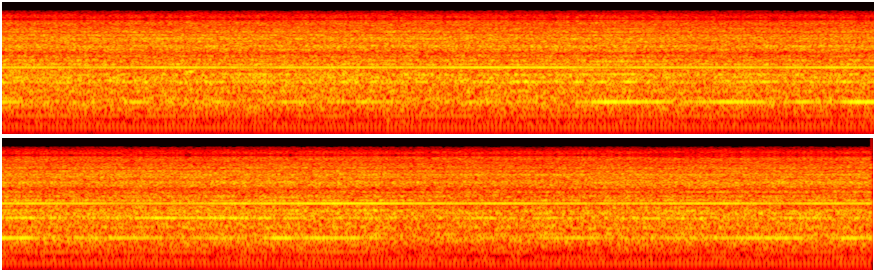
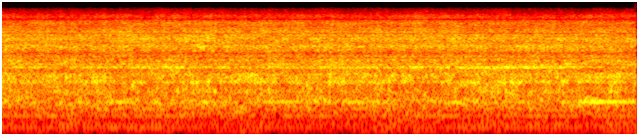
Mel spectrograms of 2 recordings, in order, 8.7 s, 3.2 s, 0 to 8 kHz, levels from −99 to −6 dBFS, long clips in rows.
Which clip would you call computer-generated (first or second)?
second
